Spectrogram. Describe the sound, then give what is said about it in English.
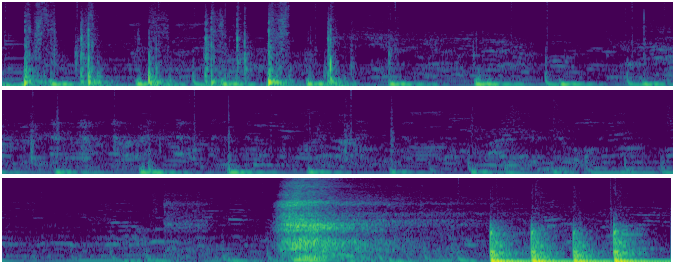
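Someone knocks on a door again and again, a long run of firm raps that gradually soften, then a brief noisy burst before a final flurry of loud, rapid knocks. “Open the door. Hey, it's me.”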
